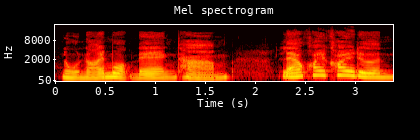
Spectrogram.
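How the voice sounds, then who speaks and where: A woman narrating a children's bedtime story in a clear, expressive reading voice. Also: fairly high pitch, moderate pace, dry recording. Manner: clear, expressive read-aloud.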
